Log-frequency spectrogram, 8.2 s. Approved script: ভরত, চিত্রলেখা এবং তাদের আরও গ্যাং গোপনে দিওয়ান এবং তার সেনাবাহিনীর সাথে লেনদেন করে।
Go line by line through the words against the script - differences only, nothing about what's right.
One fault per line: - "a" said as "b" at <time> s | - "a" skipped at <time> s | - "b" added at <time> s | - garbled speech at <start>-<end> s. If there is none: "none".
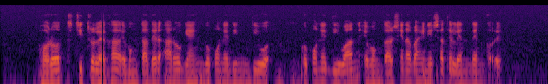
none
